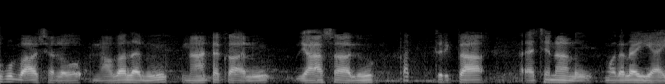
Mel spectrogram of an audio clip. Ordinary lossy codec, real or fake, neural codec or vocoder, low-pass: MP3, 24 kbps; fake; codec, 16 kHz, 1 kbps, X-Codec, HuBERT features, trained on general audio; 5.4 kHz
